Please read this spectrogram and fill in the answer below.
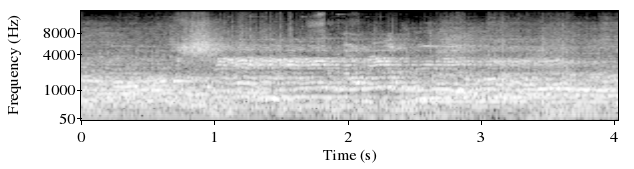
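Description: Church worship music: voices singing with held notes over an accompaniment, led by a singer on a microphone.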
